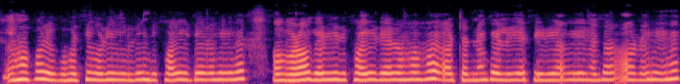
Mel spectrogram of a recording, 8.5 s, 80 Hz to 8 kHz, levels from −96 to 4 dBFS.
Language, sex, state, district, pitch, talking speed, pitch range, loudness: Hindi, female, Andhra Pradesh, Anantapur, 235 Hz, 190 wpm, 225-240 Hz, -16 LUFS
